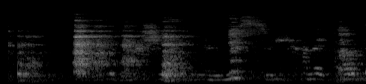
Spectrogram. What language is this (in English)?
Czech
